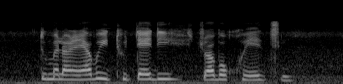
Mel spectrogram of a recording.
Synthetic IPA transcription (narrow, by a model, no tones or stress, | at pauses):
tʼumɛlwanɔjabʊitʰutʼedid͡ʒʼwabʊq͡χʰweːt͡sʼi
